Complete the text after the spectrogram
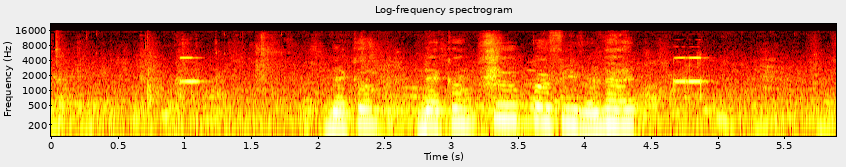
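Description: A toy voice recorder beeps.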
